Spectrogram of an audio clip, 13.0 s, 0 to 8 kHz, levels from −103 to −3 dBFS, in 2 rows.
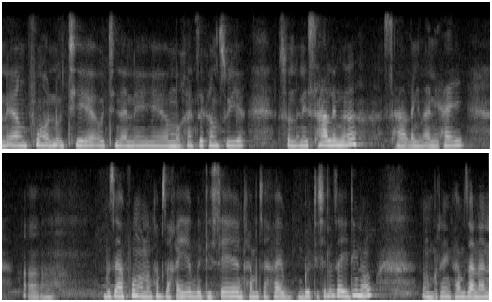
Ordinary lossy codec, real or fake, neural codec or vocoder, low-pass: none; real; none; 7.2 kHz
